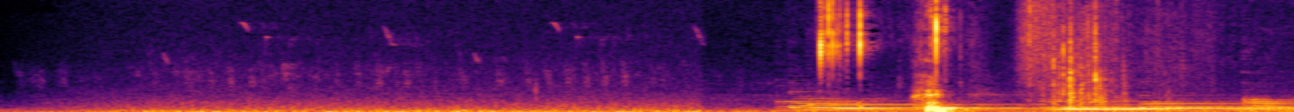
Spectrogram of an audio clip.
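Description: Faint hiss for the first three and a half seconds, then a short background music cue comes in about four seconds in: several held notes and one loud, sharp hit that falls in pitch, followed by a brief noisy shimmer.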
